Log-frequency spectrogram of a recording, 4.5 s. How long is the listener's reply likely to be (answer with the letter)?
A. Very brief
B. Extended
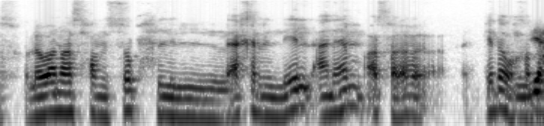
B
